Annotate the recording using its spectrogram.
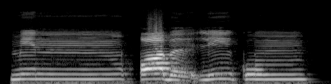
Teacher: نون ساکن ہے، اس کے بعد قاف حروف اخفاء میں سے ہے تو اس کی وجہ سے اس نون ساکن پر ہم اخفاء کریں گے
